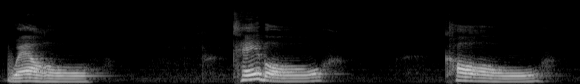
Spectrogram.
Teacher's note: When the L sound is in the middle or at the end of the word, your tongue is more relaxed in the middle.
